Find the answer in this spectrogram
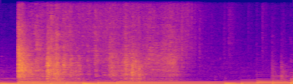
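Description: A ceramic casserole dish pushed across a wire oven rack: a hissing scrape that starts suddenly and fades over about three seconds. Acoustic guitar music plays underneath.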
